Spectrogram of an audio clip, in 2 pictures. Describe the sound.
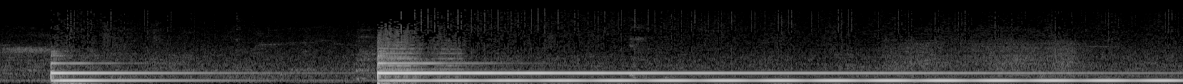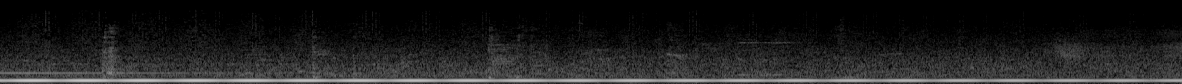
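A meditation bell rings at a Buddhist mealtime, with a soft first tap and then a full strike whose deep, pure tone hums on for about twenty seconds, pulsing gently as it slowly fades.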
